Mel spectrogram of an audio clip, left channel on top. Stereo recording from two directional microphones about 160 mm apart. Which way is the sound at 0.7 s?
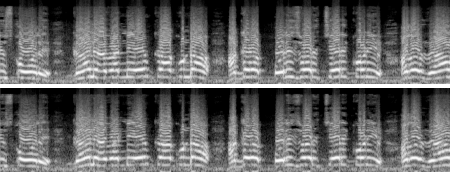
30° left (ahead or behind).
